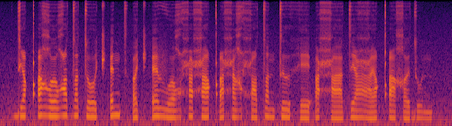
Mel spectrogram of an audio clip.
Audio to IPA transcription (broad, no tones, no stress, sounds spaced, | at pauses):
d i qʼ e ʁ u ʁ u dˤ i t o t͡ʃʼ ɛ n t͡sʼ ʌ t͡ʃʼ ɛ v o ʁ ħ ɯ ħ a qʼ i ħ i ʁ ħ o tˤ u n t ɯ h e ʔ ʌ ħ a t e ʕ ɛ qʼ e χ ɯ d u n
